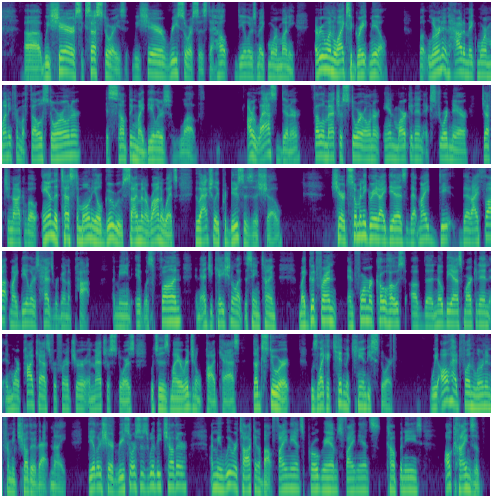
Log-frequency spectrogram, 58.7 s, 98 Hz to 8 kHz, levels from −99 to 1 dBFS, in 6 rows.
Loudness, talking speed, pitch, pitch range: -24 LUFS, 155 wpm, 135 Hz, 120-150 Hz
